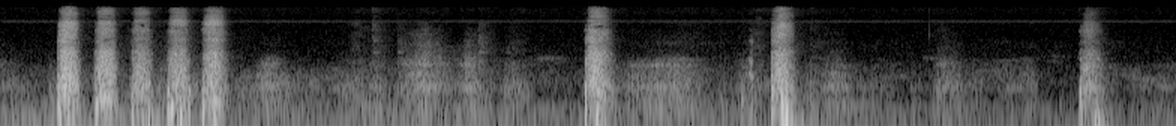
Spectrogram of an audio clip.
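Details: Long induced sneezing fit: a rapid run of five sharp sneezes, then three more spaced out, with sniffing and breathing between.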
